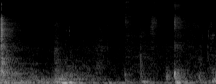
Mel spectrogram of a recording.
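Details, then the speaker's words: Jeep J20 clutch pedal worked in a quiet cab: a few dull, irregular clunks, with pedal play over 1.5 inches. Owner suspects the pivot bearing has popped out of the shift fork; cause unconfirmed. "it's plausible, quite plausible, that the damn bearing popped out of that shift fork, little pivot bearing, and that could be the clunky sound I'm hearing. It shouldn't be noisy like that, but who knows?"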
